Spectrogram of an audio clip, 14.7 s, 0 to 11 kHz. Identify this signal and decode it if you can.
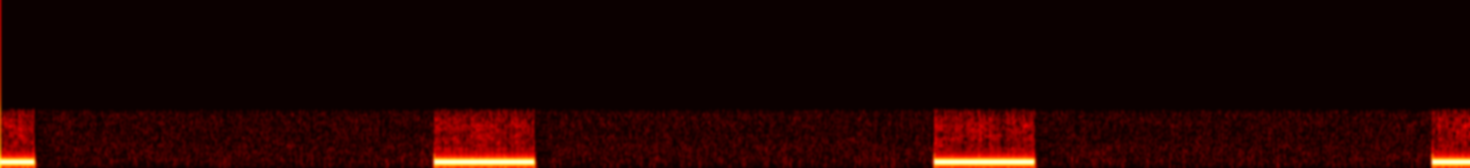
Ringback tone (Europe, 425 Hz).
